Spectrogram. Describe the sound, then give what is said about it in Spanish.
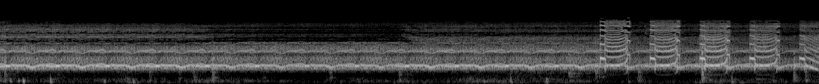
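A person imitates a duck, holding a long, nasal, buzzing call before breaking into four or five quick, wobbling quacks, loud with no other talk. “Hago como pato.”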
